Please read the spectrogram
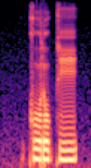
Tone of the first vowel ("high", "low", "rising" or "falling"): high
